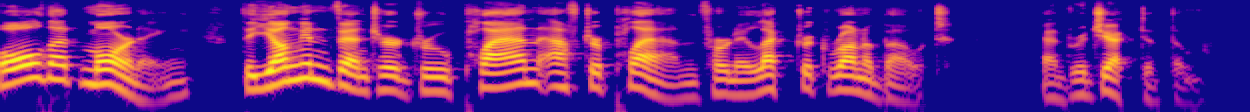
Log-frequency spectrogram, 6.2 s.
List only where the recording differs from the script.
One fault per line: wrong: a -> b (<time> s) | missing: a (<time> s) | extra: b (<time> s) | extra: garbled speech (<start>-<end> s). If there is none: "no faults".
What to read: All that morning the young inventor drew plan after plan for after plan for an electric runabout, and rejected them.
missing: after plan for (3.6 s)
